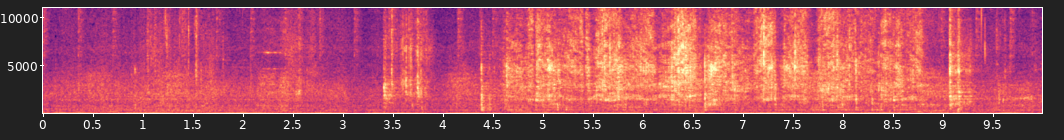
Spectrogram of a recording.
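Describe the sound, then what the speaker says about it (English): Bacon is stirred into a pot of thick non-dairy clam chowder, with continuous close scraping and clinking of a utensil against the pot over a low steady hum, no voices. "Gonna add the bacon."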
